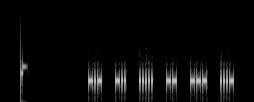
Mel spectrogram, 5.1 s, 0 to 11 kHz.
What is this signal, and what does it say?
Morse code, heard as a keyed tone, about 40 wpm, spaced as for 23 wpm, 700 Hz. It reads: KD5MOV
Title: USA Call Signs - 6 Characters - 3x Character Spacing - 40wpm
